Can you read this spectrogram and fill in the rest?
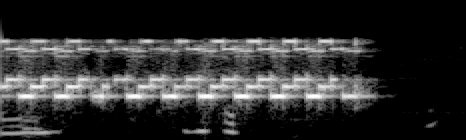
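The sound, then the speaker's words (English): A phone ringtone goes off in the background of a recorded conversation, playing a bright, repeating electronic melody for about two seconds, fairly prominent, with a low murmur of voices underneath before it cuts off. “The phone's going off in the background.”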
